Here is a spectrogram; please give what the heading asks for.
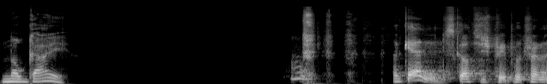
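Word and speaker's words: Milngavie: Milgave, but it's pronounced Mgai.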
